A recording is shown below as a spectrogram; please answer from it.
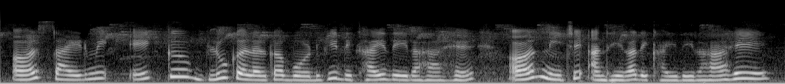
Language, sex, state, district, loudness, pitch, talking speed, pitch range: Hindi, female, Bihar, Saran, -17 LUFS, 215 Hz, 155 wpm, 200-265 Hz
